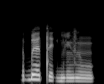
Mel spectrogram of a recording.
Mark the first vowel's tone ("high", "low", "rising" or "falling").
high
